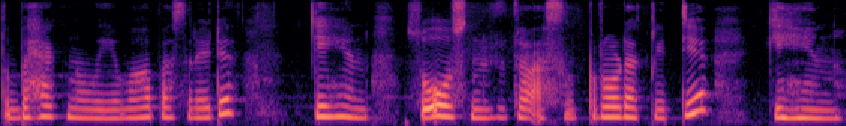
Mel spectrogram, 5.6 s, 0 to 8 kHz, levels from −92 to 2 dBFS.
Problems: background sounds at intervals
